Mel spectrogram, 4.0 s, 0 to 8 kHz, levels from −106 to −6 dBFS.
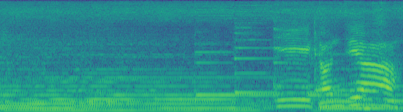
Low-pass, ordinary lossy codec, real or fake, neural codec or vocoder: none; none; fake; codec, 16 kHz, 6 kbps, DAC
